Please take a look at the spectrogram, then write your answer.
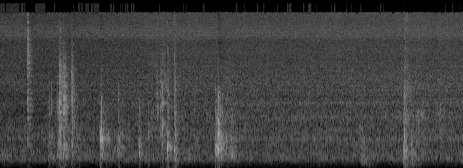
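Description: Aged kimchi and chopped green onion being stir-fried for a somen noodle dish, a low steady sizzle broken by scattered scraping stirs of the spatula against the pan, close and moderately loud with no talking.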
